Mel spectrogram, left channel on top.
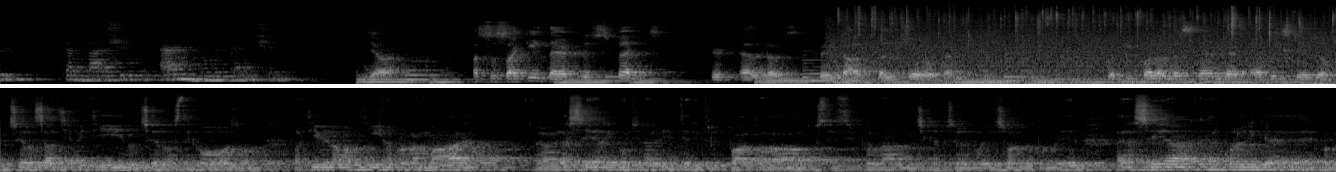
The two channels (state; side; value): different; both; correlation 0.00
